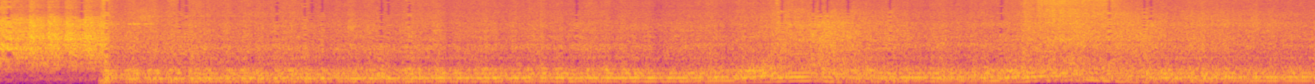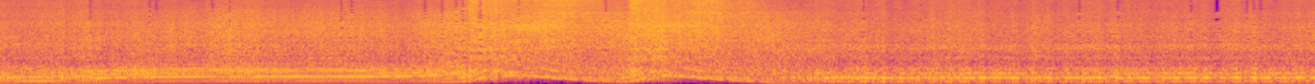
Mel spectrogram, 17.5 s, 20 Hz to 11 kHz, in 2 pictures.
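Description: Golf cart fitted with a 2007 Honda CBR1000RR fuel-injected inline-four motorcycle engine, idling and being revved: several throttle blips that rise and fall in pitch, including two quick ones a little past the middle, then back to a steady idle.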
